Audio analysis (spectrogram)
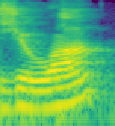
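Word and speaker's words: Joie: you already don't know this is joa it is spelled j-o-i-e it's pronounced joa I guess it is beautiful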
